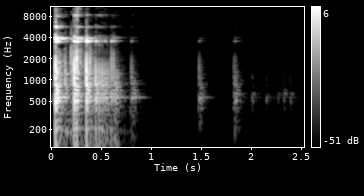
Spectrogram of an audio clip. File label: pub beer bottle knock over concrete; field reports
